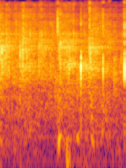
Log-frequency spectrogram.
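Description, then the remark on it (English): An audience claps together in a steady, dense patter of many hands, fairly soft overall with a few sharper individual claps standing out near the end. “Let's clap for them now.”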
